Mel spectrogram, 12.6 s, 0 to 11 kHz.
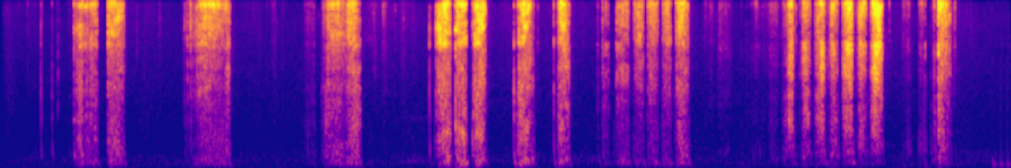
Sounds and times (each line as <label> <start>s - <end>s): nail file 0.5s - 1.7s
nail file 2.3s - 2.9s
nail file 3.8s - 4.6s
nail file 5.4s - 8.7s
nail file 9.4s - 12.0s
